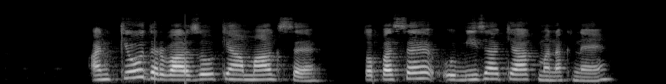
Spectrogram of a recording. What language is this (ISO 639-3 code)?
kvx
